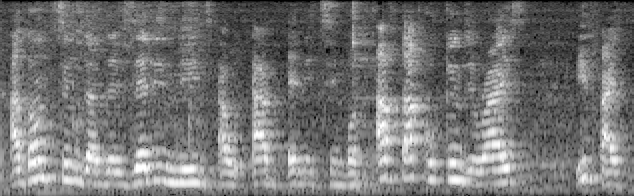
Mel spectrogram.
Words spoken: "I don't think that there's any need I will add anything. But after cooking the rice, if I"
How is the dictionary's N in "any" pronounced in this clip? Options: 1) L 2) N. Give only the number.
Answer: 1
